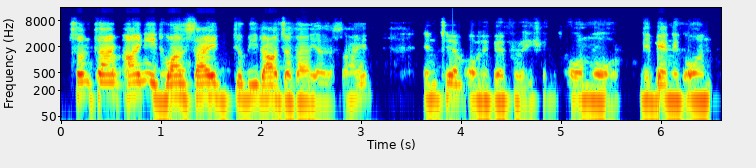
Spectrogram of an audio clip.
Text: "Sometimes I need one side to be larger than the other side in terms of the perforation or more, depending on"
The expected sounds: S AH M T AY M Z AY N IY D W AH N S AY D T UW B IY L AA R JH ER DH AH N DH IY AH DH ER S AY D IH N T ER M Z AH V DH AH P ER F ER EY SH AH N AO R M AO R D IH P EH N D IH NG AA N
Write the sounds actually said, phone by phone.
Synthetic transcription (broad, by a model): S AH M T AY M AY N IY D W AH N S AY D T UW B IY L AA R JH ER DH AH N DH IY AH DH ER S AY D IH N T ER M AH V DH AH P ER P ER EY SH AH N AO R M AO R D IH P EH N D IH NG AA N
